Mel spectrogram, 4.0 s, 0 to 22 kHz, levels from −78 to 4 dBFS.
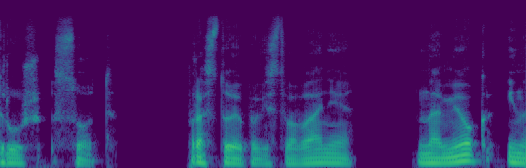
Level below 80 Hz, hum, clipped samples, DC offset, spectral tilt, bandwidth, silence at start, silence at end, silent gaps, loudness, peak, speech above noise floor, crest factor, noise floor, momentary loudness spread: -38 dBFS; none; under 0.1%; under 0.1%; -6.5 dB/octave; 15.5 kHz; 0 s; 0 s; none; -29 LUFS; -10 dBFS; over 63 dB; 18 dB; under -90 dBFS; 11 LU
